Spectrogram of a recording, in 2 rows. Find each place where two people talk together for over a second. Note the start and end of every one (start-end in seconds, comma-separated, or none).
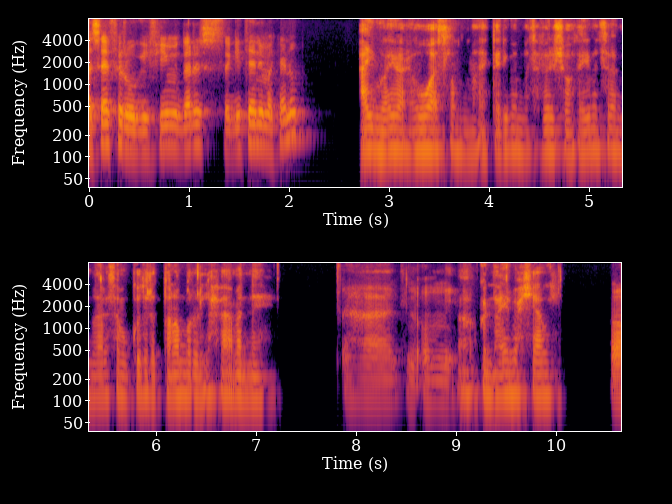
none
